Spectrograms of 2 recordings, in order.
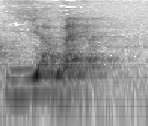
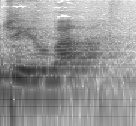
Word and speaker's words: Yahweh: La pronuncia antica, ma le trascrizioni greche ci dicono che il nome santo di Dio si pronunciava Yahweh, oppure qualcuno dice Yahoh, non certo Geova, perché voi sapete Geova è una balla inventata dai nostri amici testimoni di Geova, i quali fanno una cosa assurda per l'ebraismo.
